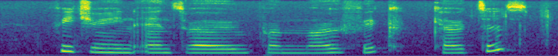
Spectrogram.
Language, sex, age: English, female, 19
